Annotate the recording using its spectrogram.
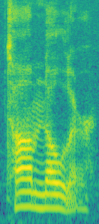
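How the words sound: It is said in an American accent. The name does not quite rhyme with tombola. "U S accent"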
